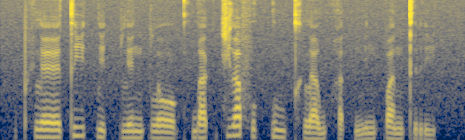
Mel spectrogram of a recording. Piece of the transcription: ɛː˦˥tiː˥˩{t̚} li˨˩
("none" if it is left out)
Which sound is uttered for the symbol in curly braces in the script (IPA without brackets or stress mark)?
t̚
